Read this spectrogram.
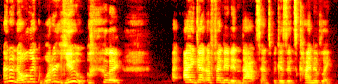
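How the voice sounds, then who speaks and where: Bright, animated teenage girl. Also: sits high. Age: late teens. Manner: animated, quick to react. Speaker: podcast co-host. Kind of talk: casual chat.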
